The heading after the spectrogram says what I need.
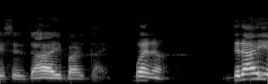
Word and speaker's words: drei: Bueno, dry entonces se escribe Drey y se pronuncia dry como Einstein.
